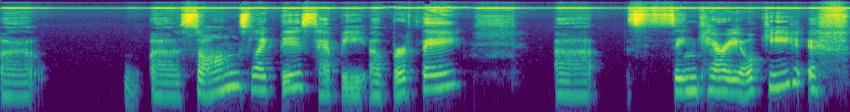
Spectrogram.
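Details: Aphasia after a stroke in a woman who also has functional neurological disorder, with halting speech, hesitations between words, word-finding difficulty (anomia) and stuttering; finding: aphasia.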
